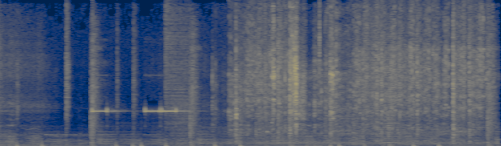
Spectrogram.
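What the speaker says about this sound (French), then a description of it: "jusqu'à la première ébullition, on va remuer constamment" A mango-passion fruit mixture with sugar and potato starch, stirred constantly in a pan as it heats toward a boil: steady scraping and clinking of a utensil with a low hum underneath, no voices.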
